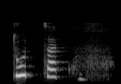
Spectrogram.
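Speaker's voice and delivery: "Tout à coup" with the t sounded before "à", high and loud; t liaison. Shown as a demonstration. Teacher models "Tout à coup" loudly for pupils. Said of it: "On ne dit pas tout à coup".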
